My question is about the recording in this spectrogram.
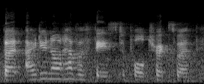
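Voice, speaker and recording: This is a robot assistant speaking in a synthetic woman's voice, bright and crisp in tone. It answers politely with small jokes, keeping a smooth, even delivery throughout. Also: medium pitch, fast, a little hiss or hum, poor audio. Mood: playful. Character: female-voiced desk robot assistant, friendly and chatty. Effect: synthetic text-to-speech robot assistant voice. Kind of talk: device voice assistant replies.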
